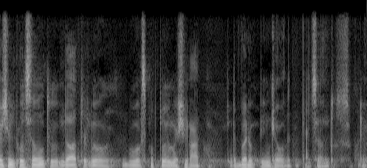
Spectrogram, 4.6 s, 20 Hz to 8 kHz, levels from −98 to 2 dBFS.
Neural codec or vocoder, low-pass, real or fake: codec, 16 kHz, 1 kbps, FreqCodec, larger model; 7.2 kHz; fake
